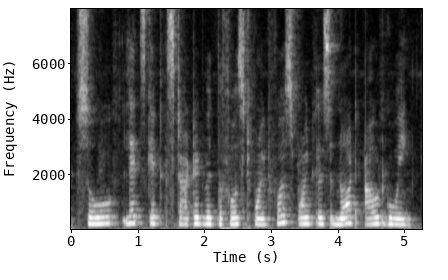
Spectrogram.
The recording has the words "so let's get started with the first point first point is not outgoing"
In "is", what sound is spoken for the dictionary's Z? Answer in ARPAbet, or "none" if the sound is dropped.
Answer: Z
